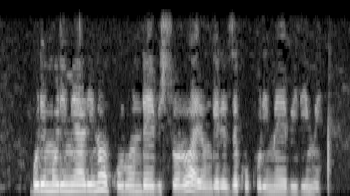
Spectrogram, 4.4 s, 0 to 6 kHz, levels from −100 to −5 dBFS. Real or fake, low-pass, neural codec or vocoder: real; 5.4 kHz; none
